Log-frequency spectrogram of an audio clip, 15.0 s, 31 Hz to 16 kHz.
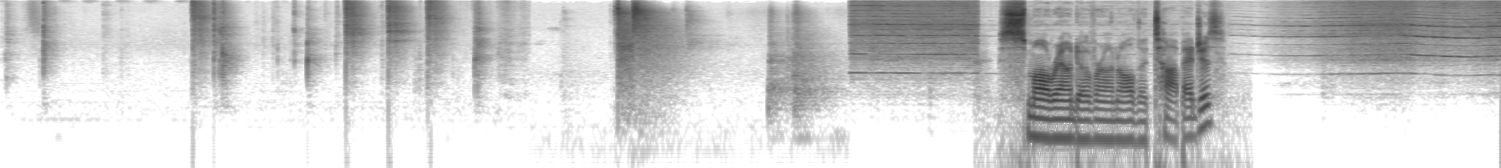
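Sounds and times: router running with a whine: 0:12.6 - 0:15.0.

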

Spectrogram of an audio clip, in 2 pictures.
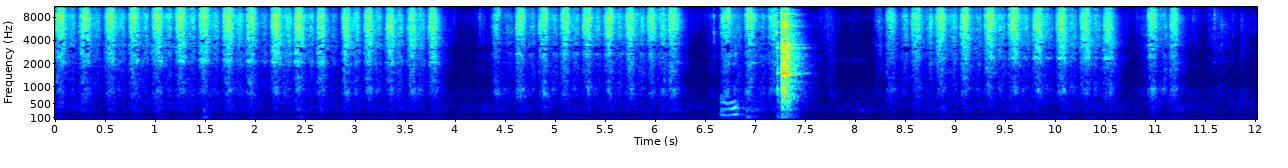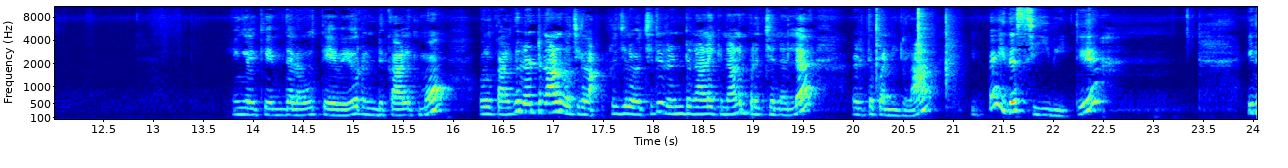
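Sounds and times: potato grating on metal grater: 0:00.0 - 0:11.7.

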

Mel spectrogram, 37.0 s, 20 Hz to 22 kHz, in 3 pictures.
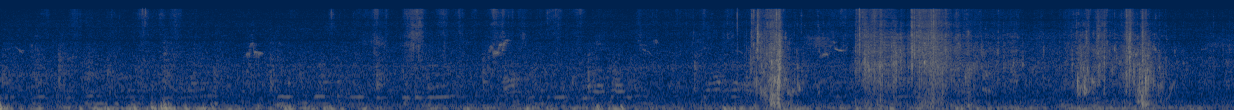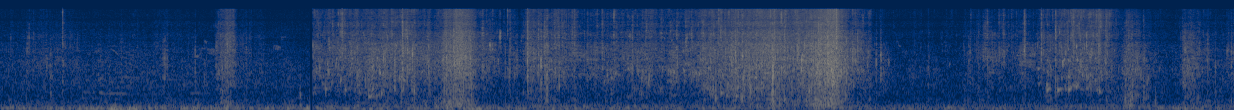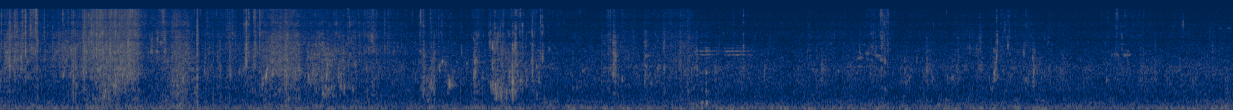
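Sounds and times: hands splashing in pond water: 0:07.4 - 0:12.0, 0:15.5 - 0:21.2, 0:21.9 - 0:32.1.

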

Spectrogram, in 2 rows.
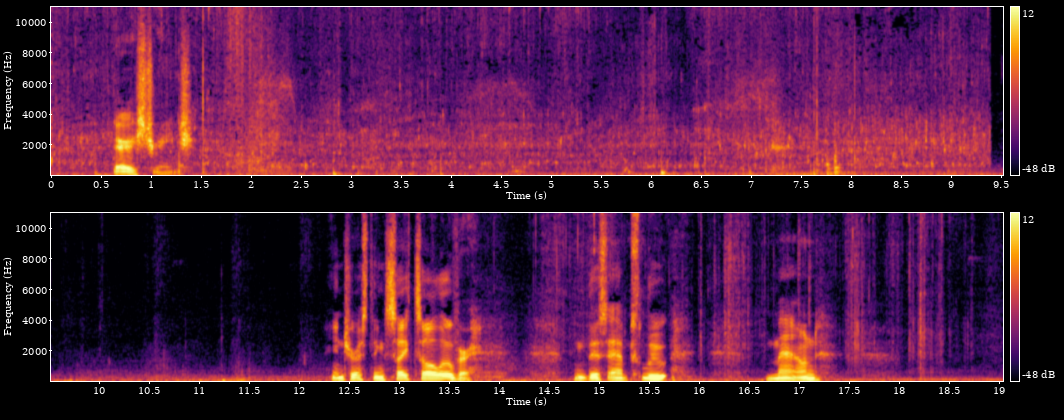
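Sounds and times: brook trickling: 0:00.0 - 0:09.4.

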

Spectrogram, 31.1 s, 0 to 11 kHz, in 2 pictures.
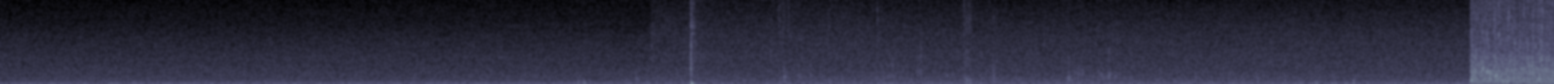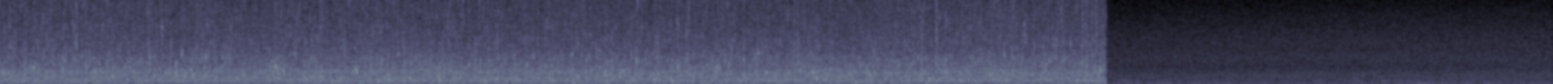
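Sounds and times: river rushing over stones: 0:14.7 - 0:26.7.

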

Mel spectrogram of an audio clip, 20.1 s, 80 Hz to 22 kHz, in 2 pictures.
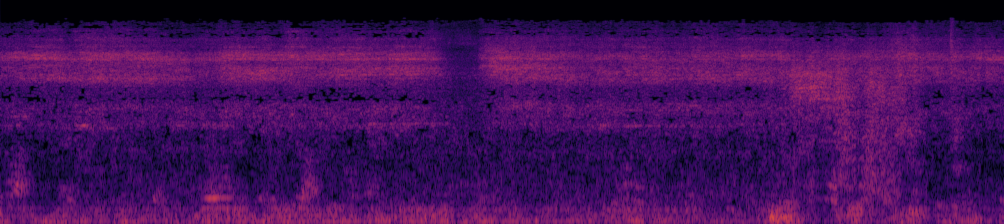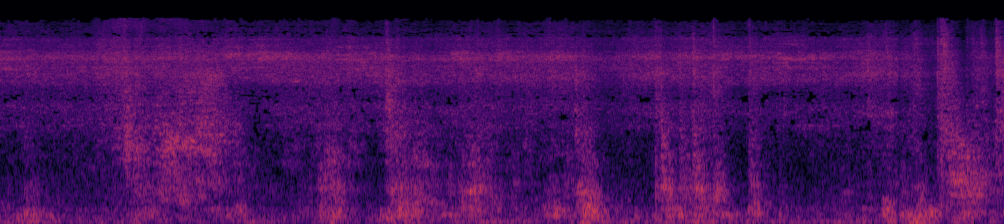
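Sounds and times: factory noise hiss: 0:00.0 - 0:20.0
steel sheets scraping: 0:07.8 - 0:09.3, 0:11.0 - 0:15.8.

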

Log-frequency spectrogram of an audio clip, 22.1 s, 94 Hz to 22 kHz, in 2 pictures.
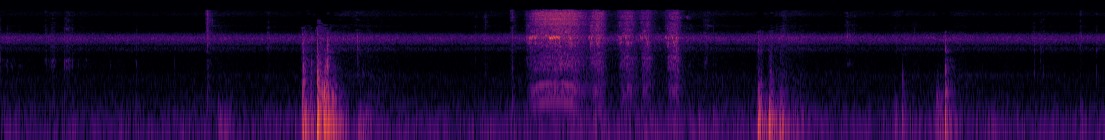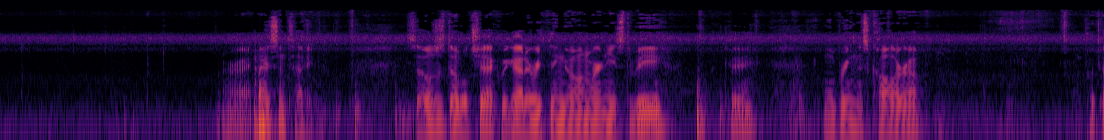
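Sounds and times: tools knocking on wooden bench: 0:03.0 - 0:03.5, 0:07.6 - 0:08.0
cordless drill motor whine: 0:05.1 - 0:06.9.

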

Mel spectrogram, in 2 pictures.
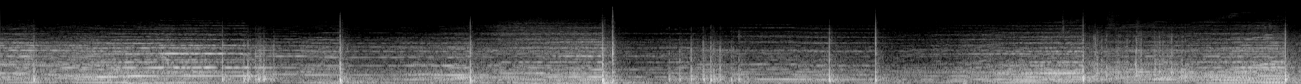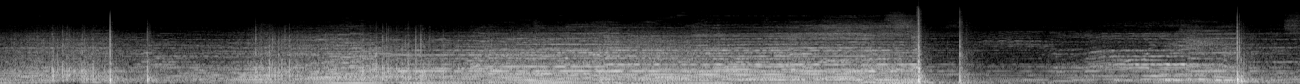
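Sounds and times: fireworks bursting: 0:00.0 - 0:09.2, 0:10.6 - 0:14.8, 0:15.4 - 0:17.6, 0:21.8 - 0:23.0
soundtrack music: 0:00.0 - 0:26.0.

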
